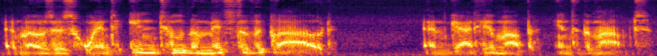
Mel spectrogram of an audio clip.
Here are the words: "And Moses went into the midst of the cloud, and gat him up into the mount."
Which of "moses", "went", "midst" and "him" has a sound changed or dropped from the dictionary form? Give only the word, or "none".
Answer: none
